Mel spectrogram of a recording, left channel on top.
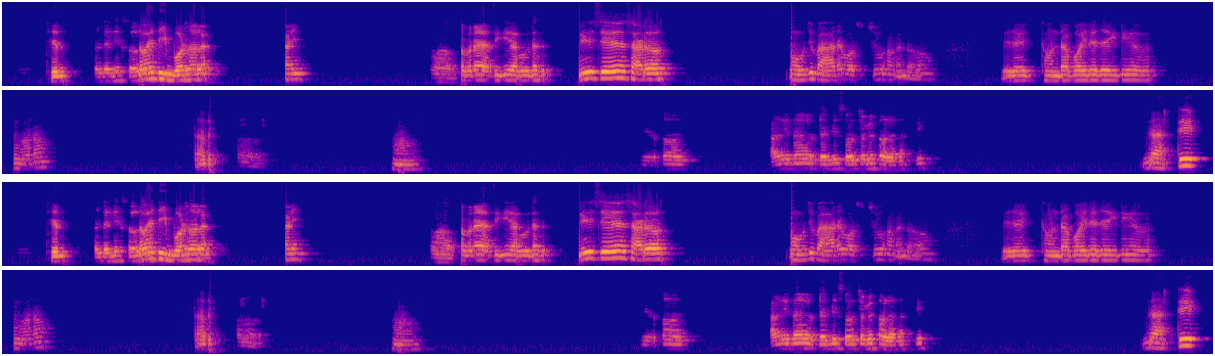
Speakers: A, in the centre; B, on the right.
A: ସେ
B: ଆଉ ଡେଲି ଶୋଉଛ
A: ଭାଇ ଦି ବର୍ଷ
B: କେତେବେଳେ
A: ହେଲାଣି
B: ହଁ।
A: ତାପରେ ଆସିକି <unintelligible> ସେ ସାଢେ ଦଶ ହଉଛି ବାହାରେ ବସୁଛୁ ଆମେ ତ ସେ ଯାଇ ଥଣ୍ଡା ପଇଲେ ଯାଇକି ଟିକେ ତମ ଘର? ତାପରେ
B: ହଁ।
A: ହଁ।
B: ସେଇଆ ତ ଆଉ ଡେଲି ଶଉଛ କେତେବେଳେ ରାତି
A: ରାତି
